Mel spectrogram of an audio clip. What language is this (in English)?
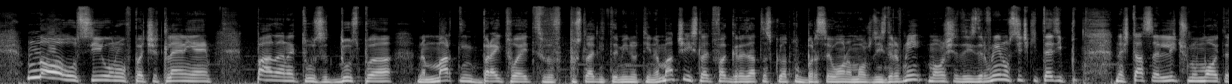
Bulgarian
